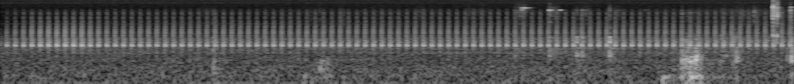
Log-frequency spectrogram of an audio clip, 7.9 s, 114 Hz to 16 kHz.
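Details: General Electric KL-70 AM/SW radio after cleaning the push-button assembly switches: steady, even ticking at about four per second through the speaker, like a woodpecker, over a quiet background; cause not yet found.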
